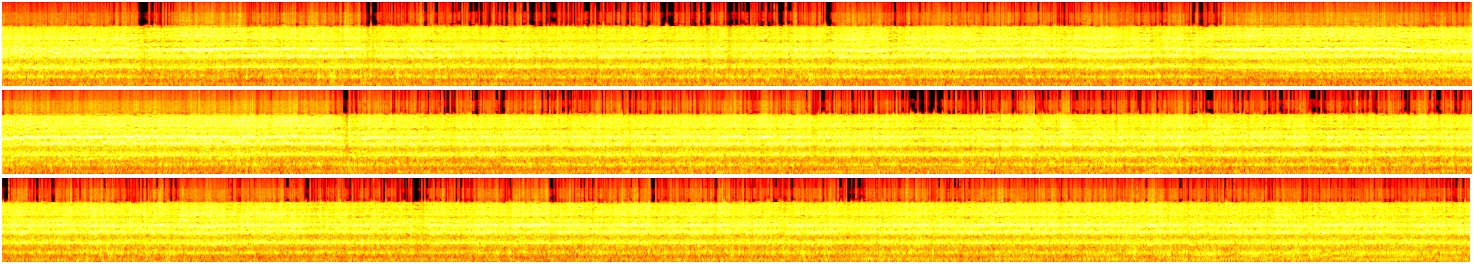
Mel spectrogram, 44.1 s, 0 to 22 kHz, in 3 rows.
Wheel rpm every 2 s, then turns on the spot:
210, 230, 240, 230, 220, 230, 210, 180, 220, 230, 230, 230, 230, 230, 230, 230, 230, 230, 230, 230, 230, 230.
none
